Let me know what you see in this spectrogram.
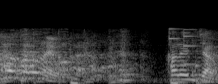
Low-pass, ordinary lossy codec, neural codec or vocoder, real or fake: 5.4 kHz; none; none; real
